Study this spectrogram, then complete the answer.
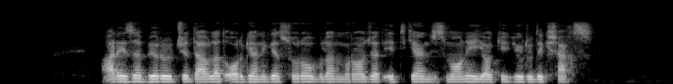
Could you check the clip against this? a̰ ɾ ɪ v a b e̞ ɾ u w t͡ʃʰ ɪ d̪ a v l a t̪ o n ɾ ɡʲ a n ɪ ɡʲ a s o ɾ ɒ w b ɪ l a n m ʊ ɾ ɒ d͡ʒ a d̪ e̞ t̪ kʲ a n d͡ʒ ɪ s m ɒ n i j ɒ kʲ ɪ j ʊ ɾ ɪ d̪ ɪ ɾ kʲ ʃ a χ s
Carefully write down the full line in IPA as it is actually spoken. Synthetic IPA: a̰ ɾ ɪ z a b e̞ ɾ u w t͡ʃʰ ɪ d̪ a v l a t̪ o ɾ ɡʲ a n ɪ ɡʲ a s o ɾ ɒ w b ɪ l a n m ʊ ɾ ɒ d͡ʒ a t̪ e̞ t̪ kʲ a n d͡ʒ ɪ s m ɒ n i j ɒ kʲ ɪ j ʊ ɾ ɪ d̪ ɪ kʲ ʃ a χ s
